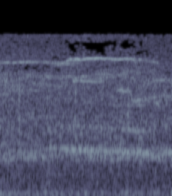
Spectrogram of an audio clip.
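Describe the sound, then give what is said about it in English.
Sustained applause from a large crowd, a dense, steady wash of clapping that stays loud and even throughout, with no speech over it. “The sound of applause, my friends.”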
